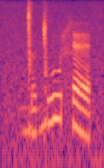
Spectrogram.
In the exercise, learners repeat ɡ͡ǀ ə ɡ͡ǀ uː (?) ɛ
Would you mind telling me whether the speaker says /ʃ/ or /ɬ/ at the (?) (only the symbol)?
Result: ɬ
